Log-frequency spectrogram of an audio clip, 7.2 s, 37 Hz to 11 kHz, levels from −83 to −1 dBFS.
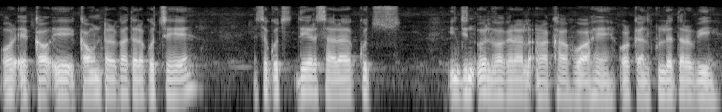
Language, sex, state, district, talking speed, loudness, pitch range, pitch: Hindi, male, Arunachal Pradesh, Papum Pare, 165 wpm, -16 LUFS, 95-105 Hz, 100 Hz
